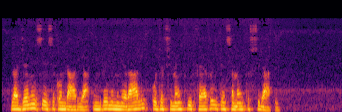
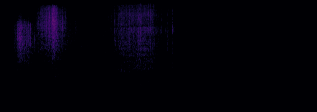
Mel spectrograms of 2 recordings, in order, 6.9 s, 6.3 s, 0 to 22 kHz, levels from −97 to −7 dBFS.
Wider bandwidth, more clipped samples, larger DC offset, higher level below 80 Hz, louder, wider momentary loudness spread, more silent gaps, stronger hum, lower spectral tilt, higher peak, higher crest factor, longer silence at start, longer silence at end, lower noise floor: second, 10.5 kHz vs 19 kHz; neither; neither; first, -44 dBFS vs under -90 dBFS; first, -21 LUFS vs -64 LUFS; second, 5 LU vs 8 LU; second, none vs 3.82-3.86 s; neither; first, -10 dB/octave vs 4 dB/octave; first, -6 dBFS vs -38 dBFS; second, 16 dB vs 34 dB; about the same, 0.2 s vs 0.15 s; second, 1.25 s vs 2.15 s; second, -56 dBFS vs under -90 dBFS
